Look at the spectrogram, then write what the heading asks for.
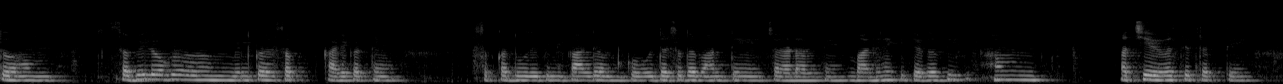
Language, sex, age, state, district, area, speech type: Hindi, female, 18-30, Madhya Pradesh, Ujjain, rural, spontaneous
